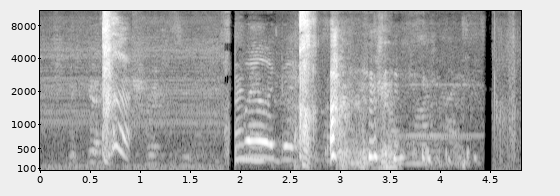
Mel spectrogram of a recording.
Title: Sneezing Infant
